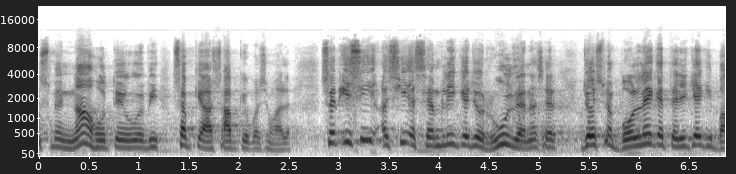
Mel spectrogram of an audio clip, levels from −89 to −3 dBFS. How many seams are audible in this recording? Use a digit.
0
